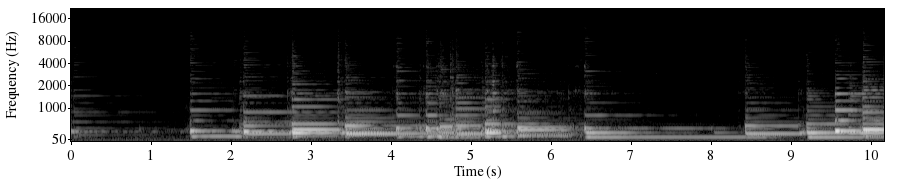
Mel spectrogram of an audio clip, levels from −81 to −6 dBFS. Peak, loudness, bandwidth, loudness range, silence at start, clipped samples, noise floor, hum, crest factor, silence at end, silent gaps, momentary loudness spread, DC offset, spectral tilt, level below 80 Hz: -12 dBFS; -32 LUFS; 9 kHz; 7 LU; 0 s; under 0.1%; -62 dBFS; none; 20 dB; 0 s; none; 19 LU; under 0.1%; -9 dB/octave; -66 dBFS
